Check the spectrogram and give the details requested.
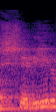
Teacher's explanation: और शरीर में जो सकार है वो तालव्य शकार है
